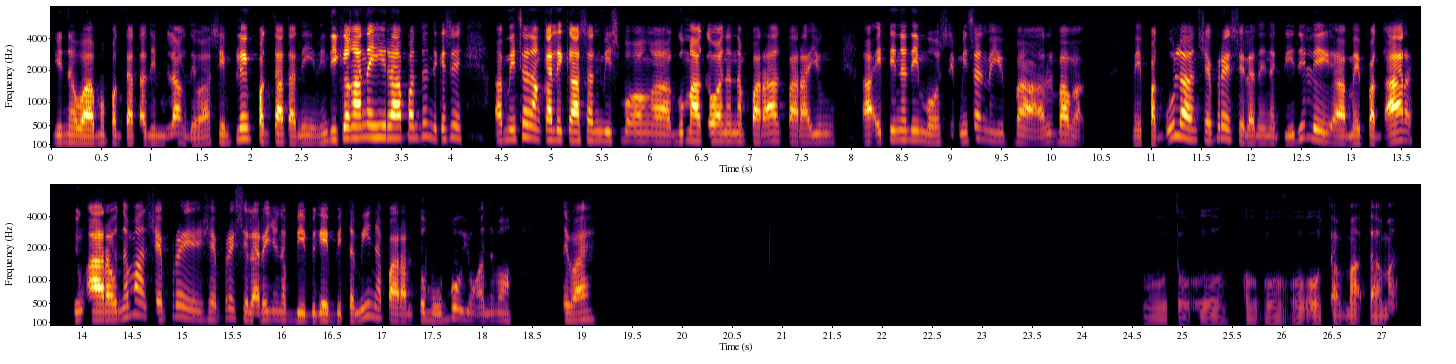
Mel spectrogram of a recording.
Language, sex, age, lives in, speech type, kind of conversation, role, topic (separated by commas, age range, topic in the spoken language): Filipino, male, 35-39, Philippines, conversation, unstructured, none, Bakit mahalaga ang pagtatanim ng mga puno sa ating paligid?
